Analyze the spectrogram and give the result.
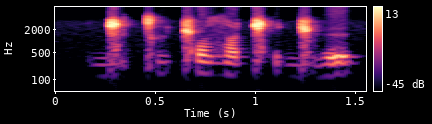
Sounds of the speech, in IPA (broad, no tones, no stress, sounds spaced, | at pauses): ɡ͡ǁ ɪ ǀ ə̤ ǁ u zˤ ɪ ǁʰ ɪ ɡ͡ǁ ʏ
